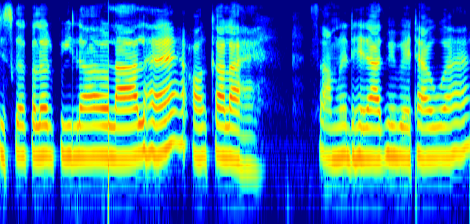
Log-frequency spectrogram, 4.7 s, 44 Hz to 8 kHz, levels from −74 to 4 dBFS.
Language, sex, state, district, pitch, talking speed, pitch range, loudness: Hindi, female, Jharkhand, Deoghar, 215 Hz, 180 wpm, 205-220 Hz, -16 LUFS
